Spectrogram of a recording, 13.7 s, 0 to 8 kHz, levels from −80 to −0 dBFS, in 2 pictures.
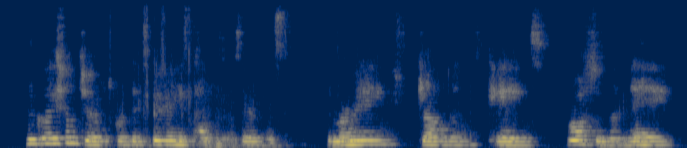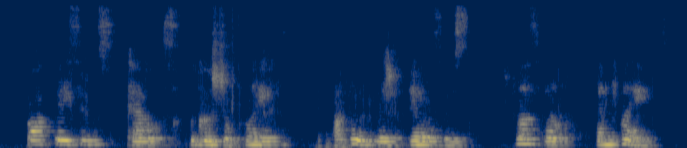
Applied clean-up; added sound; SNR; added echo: neural mask model DeepFilterNet 3.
